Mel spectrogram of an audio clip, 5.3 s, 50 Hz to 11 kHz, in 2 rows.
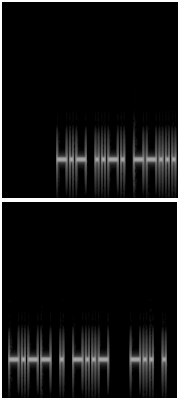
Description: Morse code, heard as a keyed tone, about 25 wpm, 700 Hz. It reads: KF7YEX DE
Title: USA Callsign DE Callsign 25wpm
